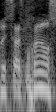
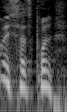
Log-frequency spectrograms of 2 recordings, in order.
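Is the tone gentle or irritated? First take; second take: irritated; gentle. First: It is said in a sharp, annoyed tone. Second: It is said in a soft, friendly tone. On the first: The correction is made impatiently. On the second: The correction is offered kindly.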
